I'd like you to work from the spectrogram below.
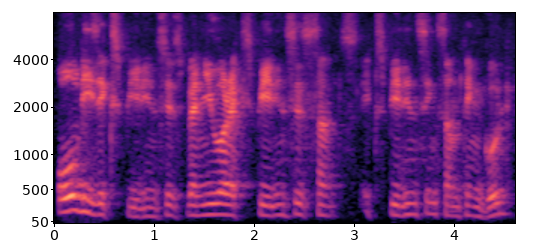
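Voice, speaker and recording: A man's voice: fairly high pitch, normal speed, a little mellow. A man with an Indian accent, English not his first language, talking casually about spirituality on a livestream, answering chat comments and often tagging "right?" onto his points. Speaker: livestream host. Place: live stream recorded in New Zealand.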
